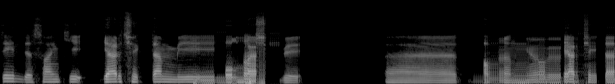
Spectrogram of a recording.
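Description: Speech that twice turns into a rigid, metallic 50 Hz buzz, from 1.94 to 2.82 s and again from 4.74 to 6.14 s: robotic sound from repeated short buffers, likely caused by a 20 ms chunk being replayed in place of missing audio, covering most of the first stretch and about half the second.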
